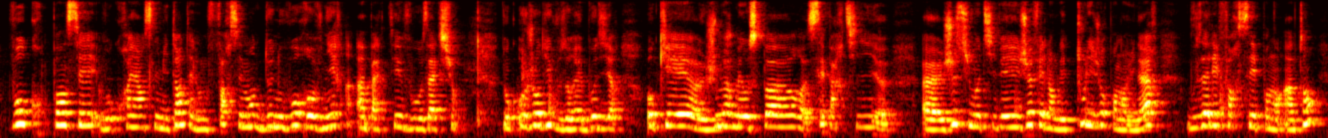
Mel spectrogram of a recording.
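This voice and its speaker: Young woman, coaching to camera, higher voice, chatty with fillers, roomy echo. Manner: lively, repetitive, many fillers. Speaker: English teacher and YouTuber. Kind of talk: casual coaching talk to camera. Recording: echoey room.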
